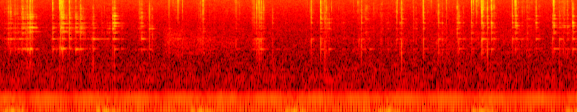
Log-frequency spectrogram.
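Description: A Crown Royal Vanilla faceted glass bottle, filled with amber liquid and held in the hand, is tapped with long fingernails. Short, bright glassy clicks come in quick clusters at a fairly steady pace, each dying away almost at once, over a constant low hum.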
